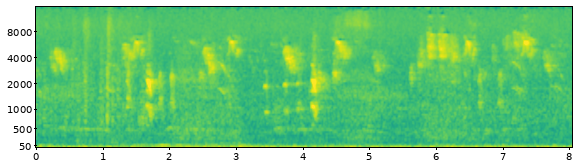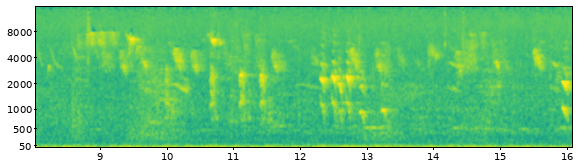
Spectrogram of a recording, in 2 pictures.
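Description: Faint birdsong: many short chirps and trilled calls, scattered and overlapping.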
